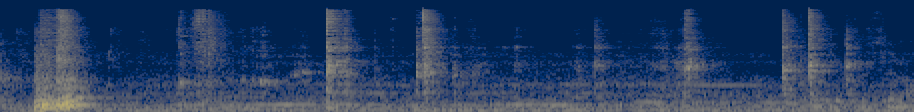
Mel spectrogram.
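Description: Kitchen knife striking and piercing the steel lid of a coconut-milk can to open it: a handful of sharp metallic knocks and clicks at irregular intervals, the loudest right at the start.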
